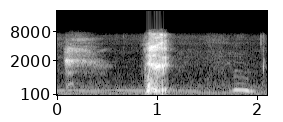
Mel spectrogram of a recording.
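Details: A man hiccups when a certain spot on his chin is poked or rubbed: a single abrupt gulping hiccup against a quiet background, with a faint voiced sound afterward.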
